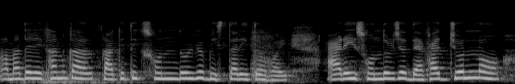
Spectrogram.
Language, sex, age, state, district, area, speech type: Bengali, female, 45-60, West Bengal, Nadia, rural, spontaneous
